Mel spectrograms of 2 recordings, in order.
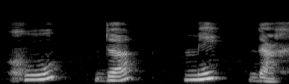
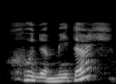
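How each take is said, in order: First: "goedemiddag" stretched out slowly, throaty g, falling; very slow "goedemiddag" for learners; slow model. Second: Said in the usual way. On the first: Shown as a demonstration. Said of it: "slow model after normal take". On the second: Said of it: "normal take".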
